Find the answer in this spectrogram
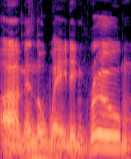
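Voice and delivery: mock whiny complaining voice. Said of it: "you are just over there like".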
